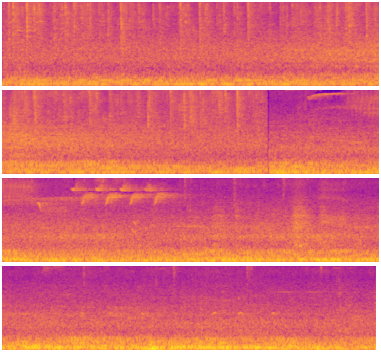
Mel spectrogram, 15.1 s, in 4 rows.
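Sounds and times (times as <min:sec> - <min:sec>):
crackly hiss with clicks: 0:00.0 - 0:06.4
small birds chirping: 0:00.0 - 0:15.0
steady low rumble: 0:00.0 - 0:15.0.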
